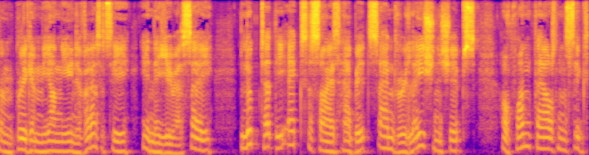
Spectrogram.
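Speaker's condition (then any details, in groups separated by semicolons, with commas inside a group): No condition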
